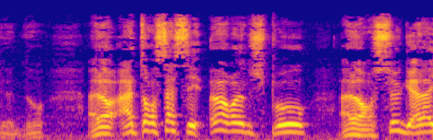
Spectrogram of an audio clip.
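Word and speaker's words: Oranjepoes: alors attends ça c'est Orange po alors ce garsl il s'appelle orange po alors ça s'écrit o R a n j e P o e s et il vous fait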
